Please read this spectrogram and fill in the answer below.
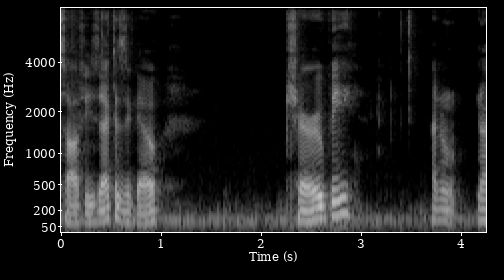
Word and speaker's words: Cherubi: that i just saw a few seconds ago cherubi i don't know how to pronounce that one pachurisu chimeko honda edge churibu i oh i need to learn how to pronounce that right cherry boo cherry boo there we go and marowak and so see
